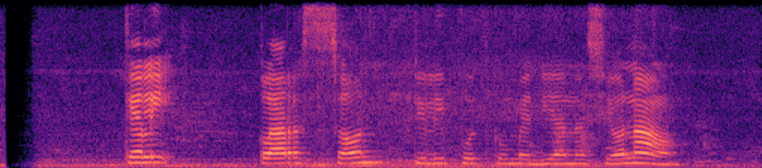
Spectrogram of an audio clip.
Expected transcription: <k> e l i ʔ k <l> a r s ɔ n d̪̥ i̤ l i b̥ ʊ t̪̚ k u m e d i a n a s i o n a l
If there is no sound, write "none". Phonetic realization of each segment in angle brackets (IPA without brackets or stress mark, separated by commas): k, l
